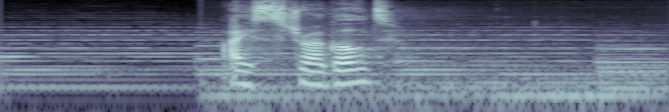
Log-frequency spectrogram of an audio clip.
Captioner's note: voiceover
